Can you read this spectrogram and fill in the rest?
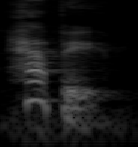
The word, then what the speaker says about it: Hapi: His name is spelled H-A-P-I, pronounced happy.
